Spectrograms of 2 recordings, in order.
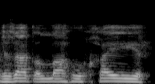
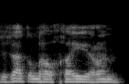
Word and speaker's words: جزاك الله خيرا: It's not جزاك الله خير, it's جزاك الله خيرا.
